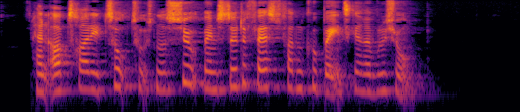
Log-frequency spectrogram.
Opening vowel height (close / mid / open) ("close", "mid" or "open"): open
